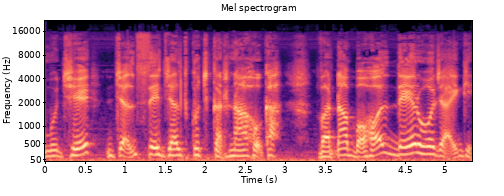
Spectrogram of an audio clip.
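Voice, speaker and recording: In a cartoonish character voice, the speaker goes at a very slow pace with lively intonation and very even loudness. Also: woman, medium pitch for a woman. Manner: stern, defiant.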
